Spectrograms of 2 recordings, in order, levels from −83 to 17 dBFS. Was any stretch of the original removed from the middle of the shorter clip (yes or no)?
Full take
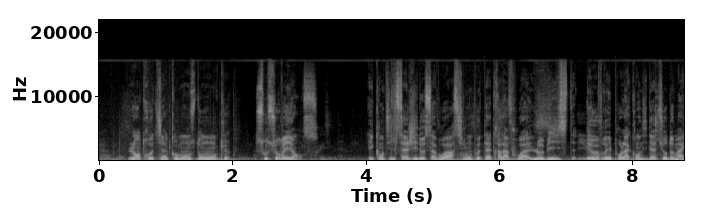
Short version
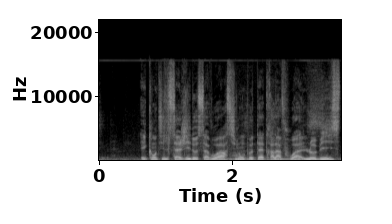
no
